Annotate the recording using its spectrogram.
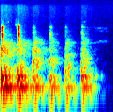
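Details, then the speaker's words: Chest percussion demonstration: six quick taps giving short, flat, woody thuds that die away fast, slightly resonant, contrasted with hyperresonance; dullness to percussion, as in pleural fluid effusion. "Maintenant, la matité. Voilà la matité. La matité, c'est du bois. Comme si vous tapez."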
